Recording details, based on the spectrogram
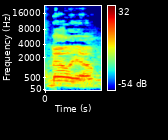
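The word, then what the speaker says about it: Meglio: me about Megalo knives well it's melio but uh yeah I started this company like if you're gonna put a g in something expect a hillbilly like me to pronounce it incorrectly for the Italians out there but it's not a it's not a hard dream so just think that it's not there Malia gotcha but yeah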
